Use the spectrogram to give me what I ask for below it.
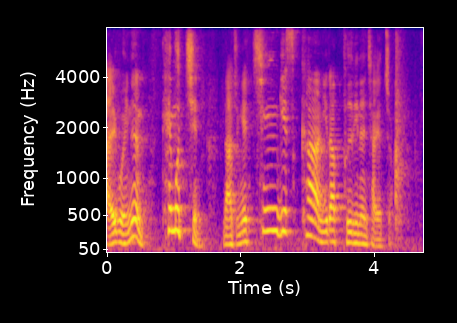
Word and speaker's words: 테무친: 테무친, 칭기스칸의 이름이고요. 칭기스칸은 위대한 칸은 지도자니까 위대한 지도자라는 뜻이고요. 본명은 테무친. 우리식으로 발음하면 철목진입니다.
